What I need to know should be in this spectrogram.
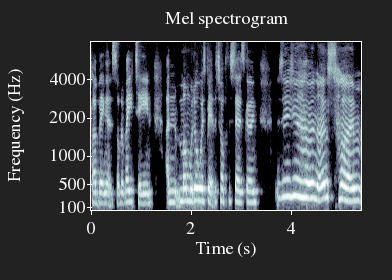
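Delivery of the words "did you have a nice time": mock drowsy, half-awake, slow, sleepy, pitched-up voice. Retelling how Mum greeted a late return from clubbing: imitating Mum sounding sleepy. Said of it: "in a really sleepy face".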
